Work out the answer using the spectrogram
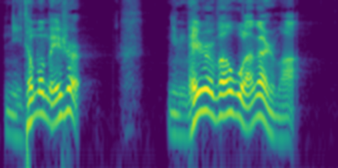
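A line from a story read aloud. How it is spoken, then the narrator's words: Choked tearful speech. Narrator (Chinese): 阿良 眼睛哭得红肿，说起话来哽咽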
